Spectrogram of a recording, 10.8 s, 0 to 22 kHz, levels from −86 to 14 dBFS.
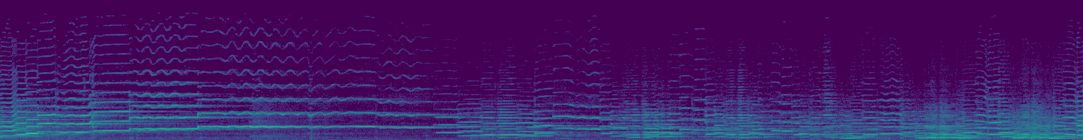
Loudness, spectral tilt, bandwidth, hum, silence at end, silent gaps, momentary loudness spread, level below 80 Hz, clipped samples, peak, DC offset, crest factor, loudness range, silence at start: -28 LUFS; 0 dB/octave; over 20 kHz; none; 0 s; none; 11 LU; -64 dBFS; under 0.1%; -12 dBFS; under 0.1%; 16 dB; 8 LU; 0 s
